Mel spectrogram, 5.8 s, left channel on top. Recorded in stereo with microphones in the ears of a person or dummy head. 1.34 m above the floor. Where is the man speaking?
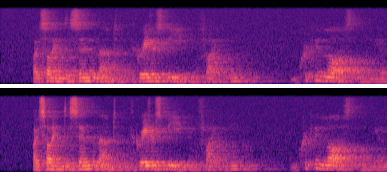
45° right (ahead or behind), 0.5 m; by 5.7 s 60° right (ahead or behind), 4.5 m.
